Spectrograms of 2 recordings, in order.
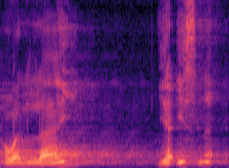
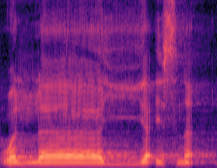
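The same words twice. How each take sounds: First: The two y sounds are kept separate. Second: The two y sounds merge into one long y. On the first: "Ya-nya sakinah wallahi ya isna, izhar" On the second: "Kalau idgham"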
